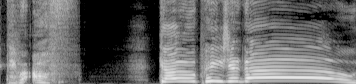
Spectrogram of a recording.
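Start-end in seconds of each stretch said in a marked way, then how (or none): 1.2-2.7 high loud cheer; shouted. A narrator's reading. Mum cheers Peter from the sidelines, high and loud. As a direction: cheer your son on. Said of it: "shouted Mum".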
